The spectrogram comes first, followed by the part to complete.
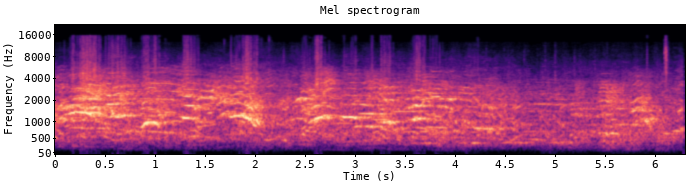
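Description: Wrestling crowd's voices, with many people chattering and calling out at once and no single voice standing out.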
